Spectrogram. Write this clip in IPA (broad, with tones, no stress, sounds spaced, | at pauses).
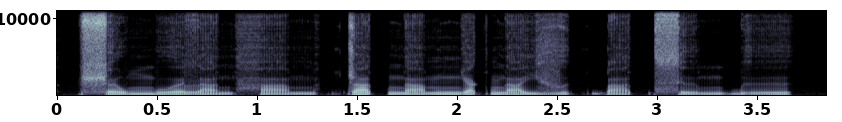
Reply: ʂ ə˧˥ w m u˧ ə̯ l a˨˩˨ n h a˨˩ m | ʈ a˦˥ t̚ n a˧˥ m ɲ a˦˥ k̚ n a˧ j v ɨ˦˥ k̚ ɓ a˨˩ t̚ s ɨ˨˩˦ m ɓ ɨ˧˥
